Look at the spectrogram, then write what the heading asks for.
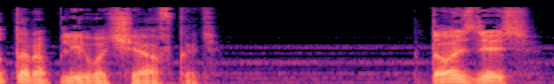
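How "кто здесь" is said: stern. A narrator's reading. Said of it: "строго окликнул я его".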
